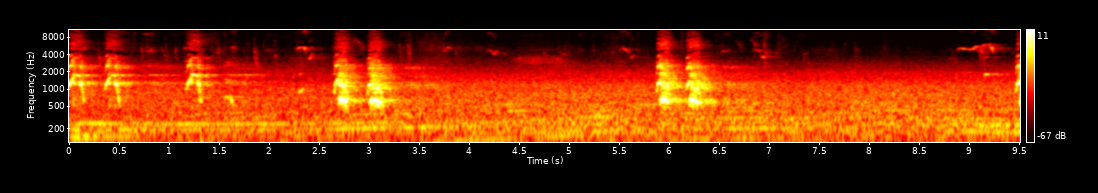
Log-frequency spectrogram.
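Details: Dog barking because it wants to play with a new delivery driver, with two other dogs nearby: short sharp barks in pairs at roughly three-second gaps over a steady background hum.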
